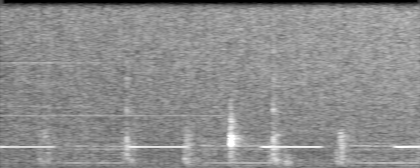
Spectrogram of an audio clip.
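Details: Honda Odyssey with an intermittent no-crank, no-start, on a lift: sharp clicks about twice a second with the key held, but the engine does not turn over. A failing starter is suspected, with wiring still to be tested; unconfirmed.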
